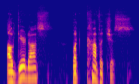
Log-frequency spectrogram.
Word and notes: Algirdas Butkevicius: American English

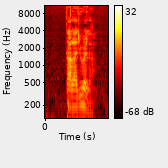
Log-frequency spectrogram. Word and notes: Talayuela: Spanish

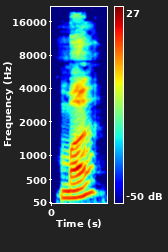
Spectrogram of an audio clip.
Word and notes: ம: Tamil

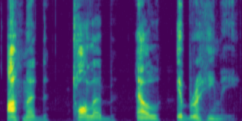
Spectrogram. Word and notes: Ahmed Taleb El Ibrahimi: American English

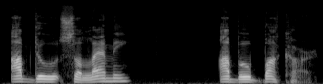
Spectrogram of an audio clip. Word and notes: Abdulsalami Abubakar: American English

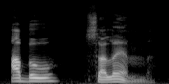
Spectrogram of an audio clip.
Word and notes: Abu Salem: American English

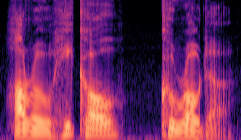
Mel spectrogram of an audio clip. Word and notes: Haruhiko Kuroda: American English

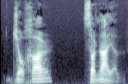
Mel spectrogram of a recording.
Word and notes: Dzhokar Tsarnaev: American English

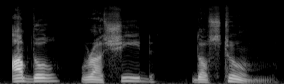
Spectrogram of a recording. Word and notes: Abdul Rashid Dostum: American English; Afghanistan

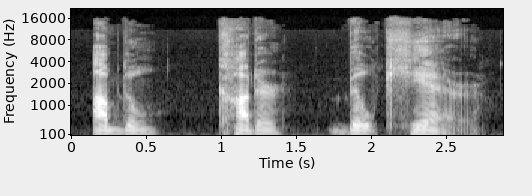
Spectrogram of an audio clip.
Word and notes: Abd Al-Qadir Bilkhayr: American English

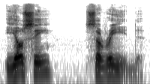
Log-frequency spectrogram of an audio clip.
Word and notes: Yossi Sarid: American English

